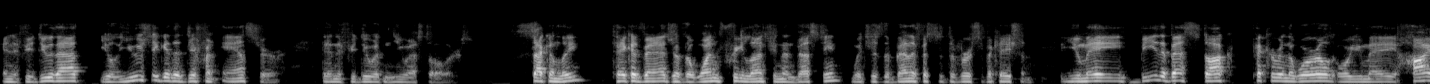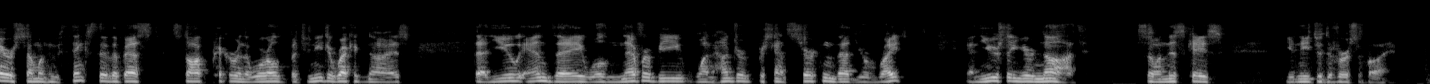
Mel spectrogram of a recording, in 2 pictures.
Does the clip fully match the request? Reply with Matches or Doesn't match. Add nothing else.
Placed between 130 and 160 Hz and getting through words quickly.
Doesn't match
